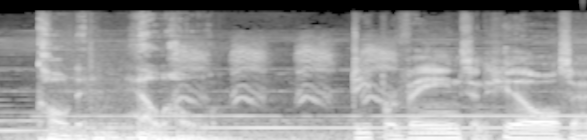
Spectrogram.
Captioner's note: crow cawing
